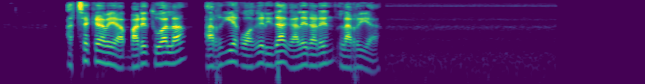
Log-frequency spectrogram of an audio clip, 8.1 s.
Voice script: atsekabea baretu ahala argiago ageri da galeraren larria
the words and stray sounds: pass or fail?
pass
